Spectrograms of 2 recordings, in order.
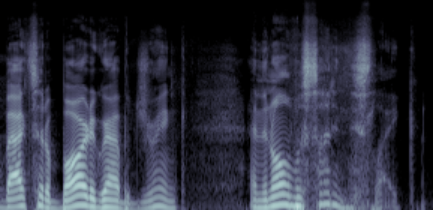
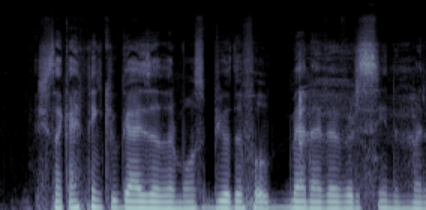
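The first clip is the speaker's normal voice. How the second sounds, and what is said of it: Put-on foreign accent. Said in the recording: “Why does she have a foreign accent?”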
